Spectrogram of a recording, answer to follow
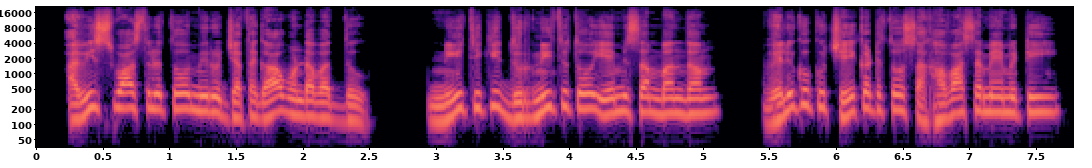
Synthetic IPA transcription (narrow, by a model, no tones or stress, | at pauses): ɐʋiʃʋaːsulɐt̪o̞ːmiːɾud͡ʒɐt̪ɐɡaːuɳɖɐʋɐd̪ːu | niːt̪ikid̪uɾniːt̪it̪o̞ːe̞ːmisɐmbɐnd̪ʱɐm | ʋe̞luɡukut͡ʃiːkɐʈ̬ɐt̪o̞ːsɐɦɐʋaːsɐmeːmiʈi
